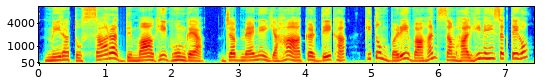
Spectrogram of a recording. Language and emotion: Hindi, angry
